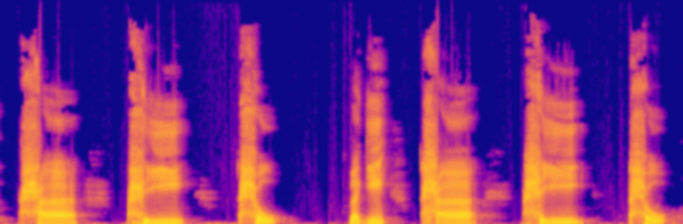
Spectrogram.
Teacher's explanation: Tapi kalau H kecil dia naik sedikit ke sini yang saya tunjuk, ini namanya adalah tengah tenggorokan. Karakter nafas yang keluar dari H kecil itu berbisik lebih lembut.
